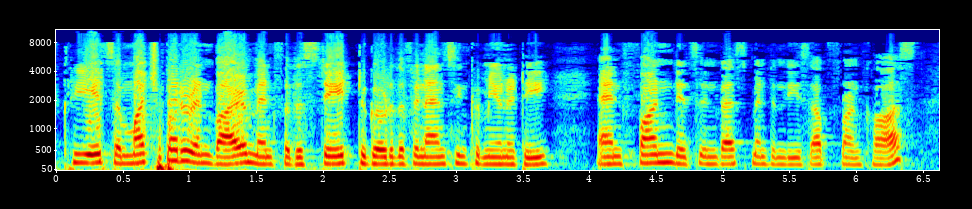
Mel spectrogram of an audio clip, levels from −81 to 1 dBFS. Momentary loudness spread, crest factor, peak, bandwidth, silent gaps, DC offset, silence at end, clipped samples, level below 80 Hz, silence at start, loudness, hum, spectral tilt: 9 LU; 10 dB; 0 dBFS; 11 kHz; none; under 0.1%; 0.2 s; 0.2%; -26 dBFS; 0.05 s; -10 LUFS; none; -5.5 dB/octave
